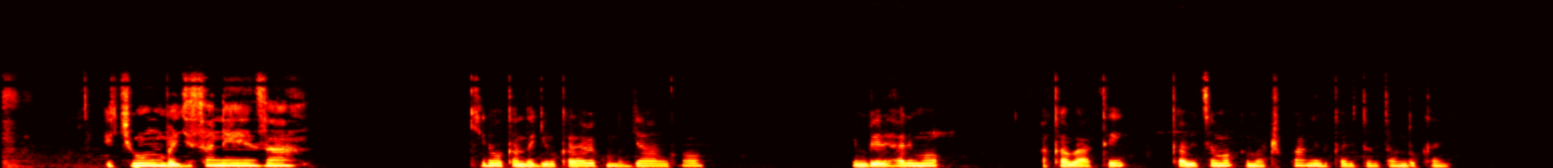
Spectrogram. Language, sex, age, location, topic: Kinyarwanda, female, 18-24, Huye, agriculture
